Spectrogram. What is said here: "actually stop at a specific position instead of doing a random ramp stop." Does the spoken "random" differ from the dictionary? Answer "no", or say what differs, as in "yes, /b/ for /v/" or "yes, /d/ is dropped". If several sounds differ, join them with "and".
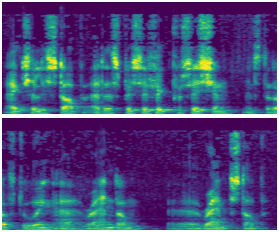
no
